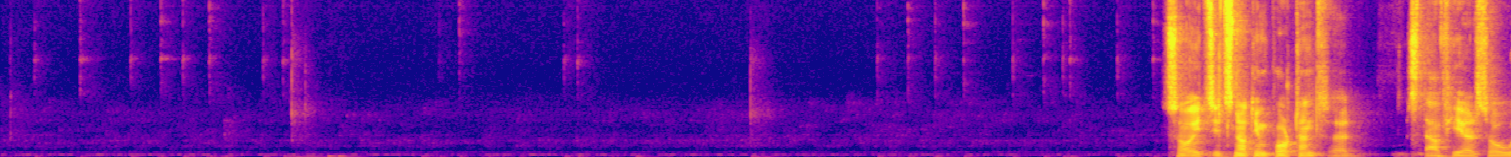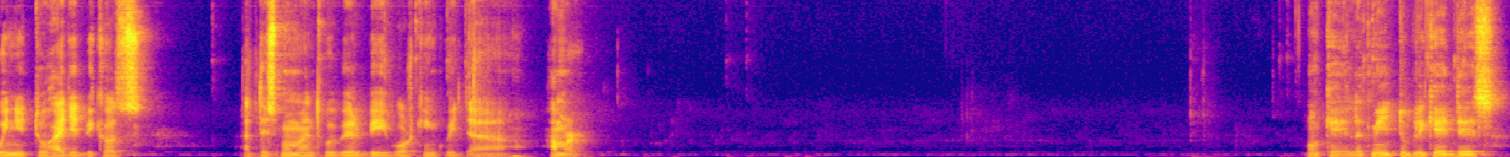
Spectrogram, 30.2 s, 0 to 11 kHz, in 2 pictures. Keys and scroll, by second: 2.8 d, 7.3 d, 12.0 d, 17.4 d, 19.7 d, 26.8 d.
